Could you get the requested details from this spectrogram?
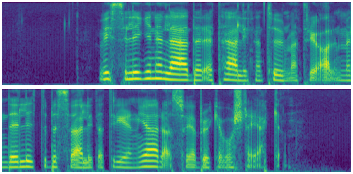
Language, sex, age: Swedish, female, 21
